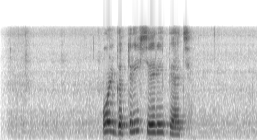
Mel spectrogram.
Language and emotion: Russian, neutral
